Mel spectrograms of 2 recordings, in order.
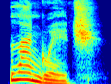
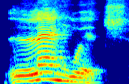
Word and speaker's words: language: Language. Language. So where do you think is the stress syllable? Len. Yes, language, right? It's no language, it's language. Correct.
